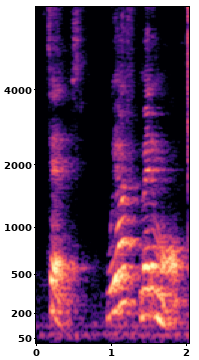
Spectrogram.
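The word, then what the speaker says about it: Thames: called text terms yes it is not going to be taste we rather call it terms we have many more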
